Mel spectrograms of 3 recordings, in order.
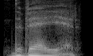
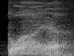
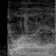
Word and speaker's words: Dwyer: It's a name of a company. Dwyer. It's how it's said in British English. Dwyer.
